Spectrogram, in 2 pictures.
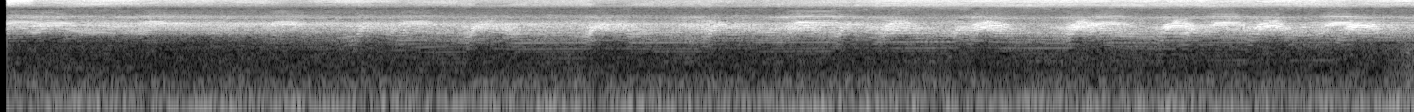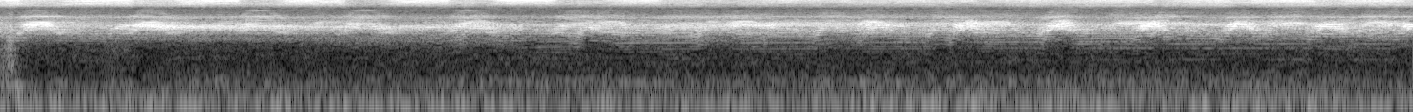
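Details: Cicada chorus: a dense, continuous high-pitched buzz with a shimmering pulse about twice per second, steady in loudness throughout, with no other clear sounds.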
